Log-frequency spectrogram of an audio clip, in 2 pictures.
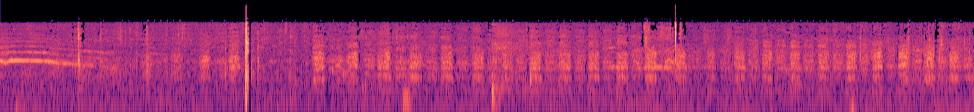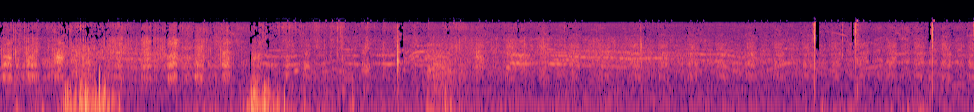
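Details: Trained Pit Bull named Rako breathing in quick, regular breathy pulses through much of the recording, with faint thin tonal whines, a few sharp clicks and two low thumping bursts near the middle.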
